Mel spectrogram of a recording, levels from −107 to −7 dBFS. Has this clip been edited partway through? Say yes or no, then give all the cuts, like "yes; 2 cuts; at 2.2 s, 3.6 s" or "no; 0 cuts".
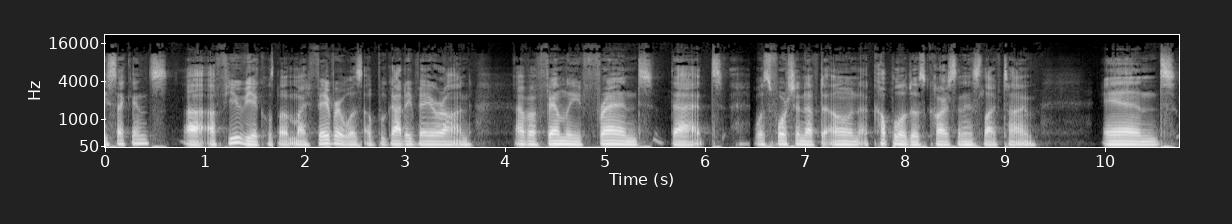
yes; 4 cuts; at 1.7 s, 2.6 s, 4.1 s, 6.4 s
